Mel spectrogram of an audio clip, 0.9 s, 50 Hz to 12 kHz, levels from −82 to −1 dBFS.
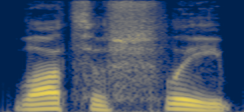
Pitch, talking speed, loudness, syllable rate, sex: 135 Hz, 195 wpm, -16 LUFS, 3.7 syllables/s, male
